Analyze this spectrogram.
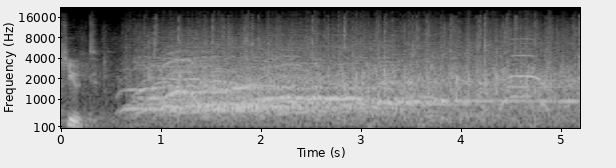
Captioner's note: audience cheers and claps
